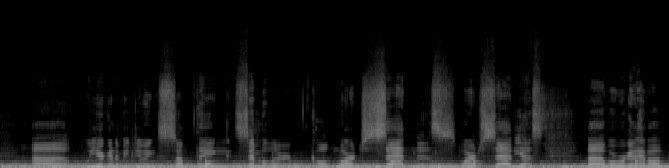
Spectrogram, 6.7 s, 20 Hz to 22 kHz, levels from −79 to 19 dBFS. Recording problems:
low rumble; loud; throughout; 3 dB below the speech

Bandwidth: 18 kHz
